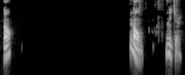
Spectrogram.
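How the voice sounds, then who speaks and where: Drawing out his words, a gaming YouTuber commentates on a horror game as he plays, reading its text aloud in translation with lots of fillers and restarts. The background is noisy, with faint game music behind him.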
